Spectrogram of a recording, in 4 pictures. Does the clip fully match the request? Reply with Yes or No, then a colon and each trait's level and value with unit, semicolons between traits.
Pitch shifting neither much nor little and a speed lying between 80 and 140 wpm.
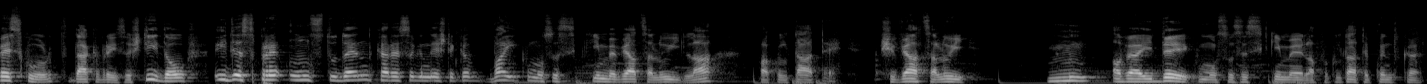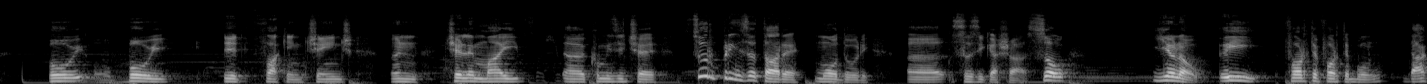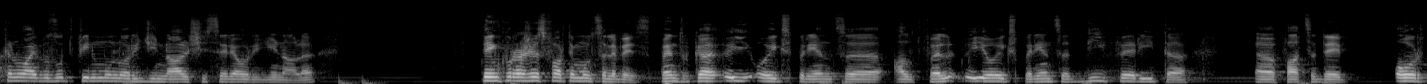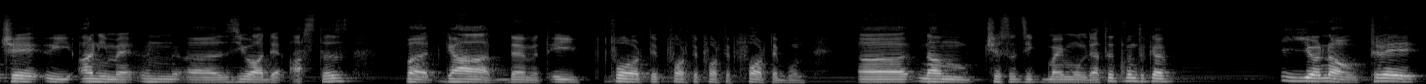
Yes: average, 5.0 semitones; average, 135 wpm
